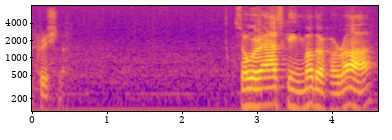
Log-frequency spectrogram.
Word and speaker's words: Hara: And the word Hare, now in the root form, it's Hara, H-A-R with a long A, Hara.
